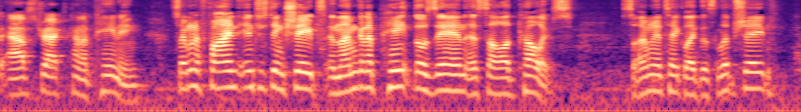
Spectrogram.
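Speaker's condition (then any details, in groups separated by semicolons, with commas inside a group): No condition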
